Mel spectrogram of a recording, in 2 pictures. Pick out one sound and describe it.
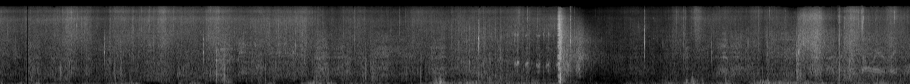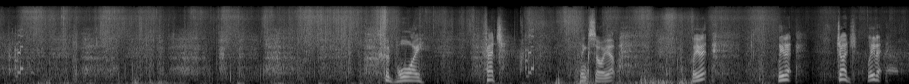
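Dry grass rustles and brushes past as someone walks through it.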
